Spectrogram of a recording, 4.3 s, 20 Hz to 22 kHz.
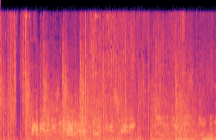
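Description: Maxim machine gun laying down sustained fire in Company of Heroes 2, a continuous rattle of bursts mixed with other battlefield gunfire and booms, dense and loud throughout.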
